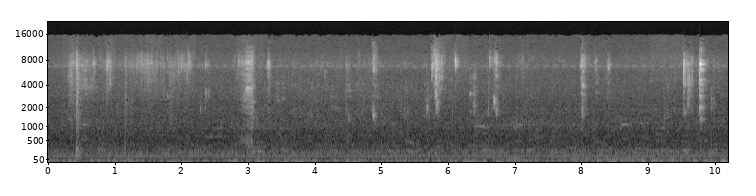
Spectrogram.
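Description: Close-up eating sounds of rice and fish curry eaten by hand: fingers mixing and squishing rice on a steel plate, then wet mouth clicks and smacks as handfuls are eaten and chewed. These come as scattered, irregular clicks over a steady low hum.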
